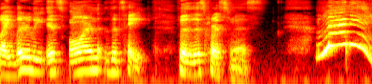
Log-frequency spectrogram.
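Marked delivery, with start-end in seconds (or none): 4.7-5.6 very high, loud hollering mother voice. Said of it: "My mother on the camcorder".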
